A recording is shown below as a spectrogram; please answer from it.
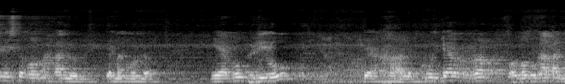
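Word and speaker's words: مُبْدِئُ: Baca ya mubdi'u ya khaliq. Ya mubdi'u ya khaliq, pakai hamzah. Mubdi bukan pakai ain, pakai hamzah.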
